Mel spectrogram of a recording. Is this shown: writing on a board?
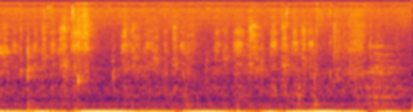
yes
